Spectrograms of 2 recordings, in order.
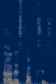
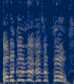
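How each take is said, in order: First: Much softer, bored shrug of a line; quiet blasé Londoner; unimpressed. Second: Much higher, squealing mock excitement; mock amazement. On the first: Retold or imitated. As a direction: toss it off like it's nothing. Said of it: "It's like". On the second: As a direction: gasp it like a tourist seeing a fox. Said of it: "It's not like".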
